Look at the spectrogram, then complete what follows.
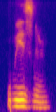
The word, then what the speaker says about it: Wiesner: question um so Wisner spelled w s n r and as just explained to me it's from Hungarian and Czechoslovakian that it would be pronounced that way so Weisner she is a former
